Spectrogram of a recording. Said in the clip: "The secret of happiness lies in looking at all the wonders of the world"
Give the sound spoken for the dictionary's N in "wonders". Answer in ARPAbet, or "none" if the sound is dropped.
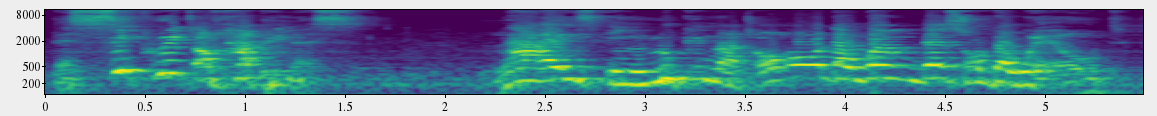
L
